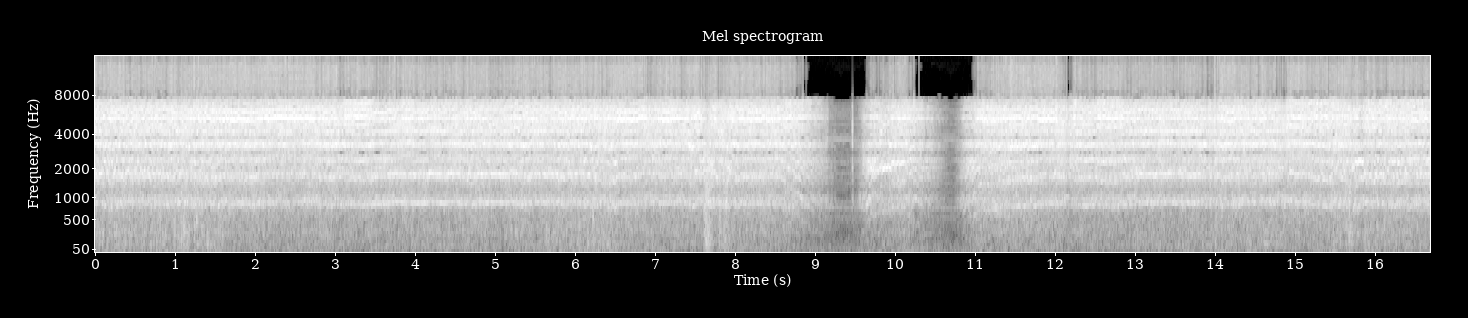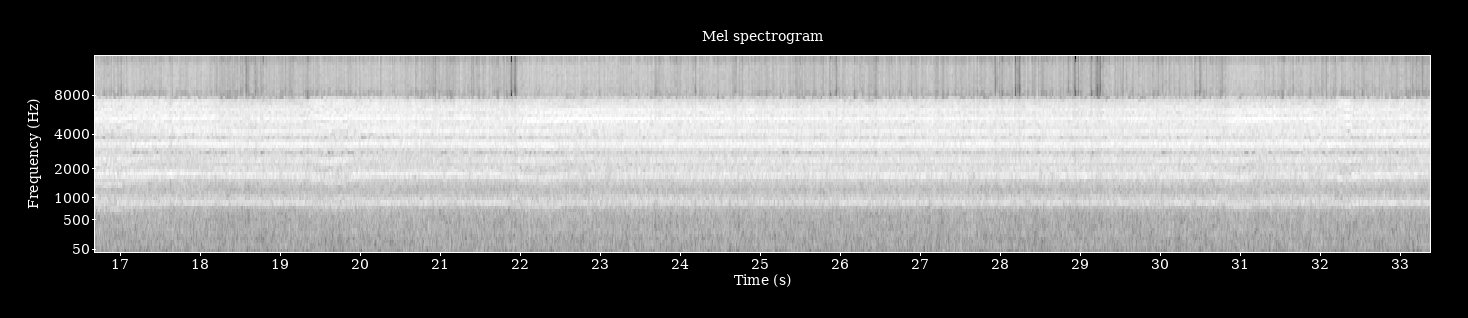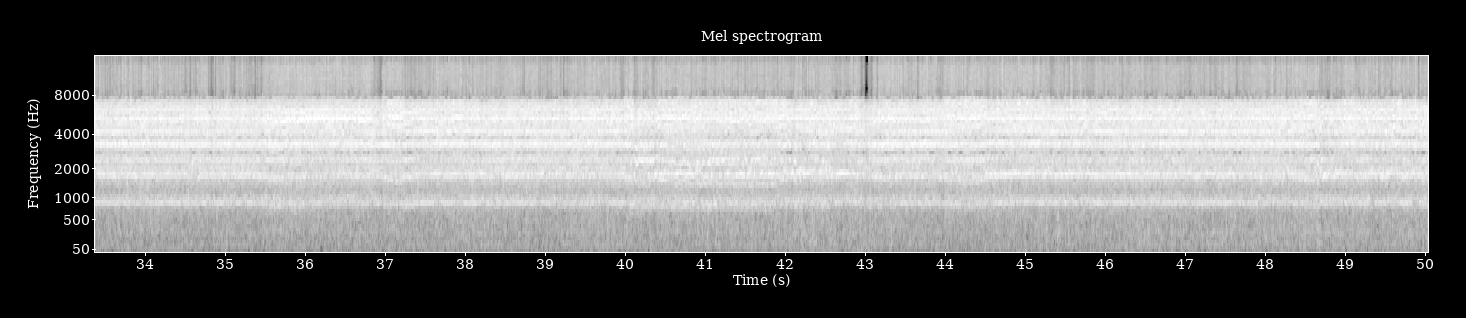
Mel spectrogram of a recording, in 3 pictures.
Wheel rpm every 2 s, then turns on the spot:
220, 230, 230, 220, 110, 110, 220, 230, 220, 230, 230, 230, 230, 230, 230, 230, 230, 230, 230, 230, 220, 230, 230, 230, 230.
none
